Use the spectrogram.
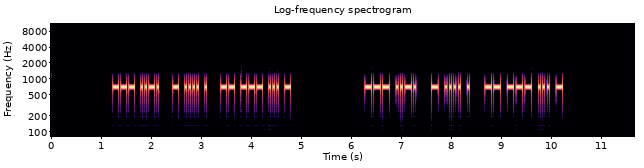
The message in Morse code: OF THE MOST OF THE MOST

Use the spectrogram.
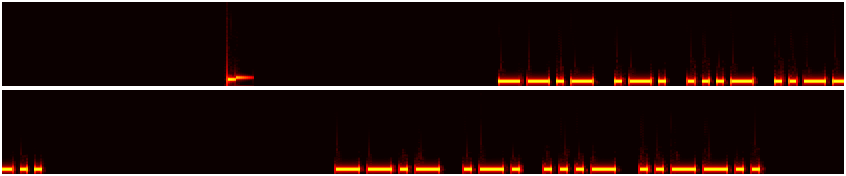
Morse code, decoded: QRV? QRV?

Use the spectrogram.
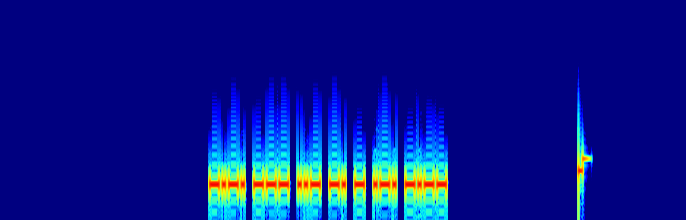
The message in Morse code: COUNTRY

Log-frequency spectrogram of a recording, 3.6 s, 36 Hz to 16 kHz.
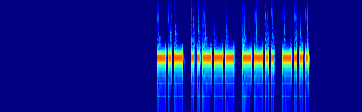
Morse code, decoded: K2ZB

